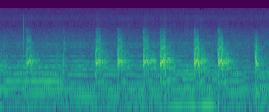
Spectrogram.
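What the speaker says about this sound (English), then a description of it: "What the dickens are you barking at?" A dog barks repeatedly in short, sharp bursts, several spaced barks over a few seconds, fairly close and loud, with a low rumble underneath.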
